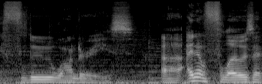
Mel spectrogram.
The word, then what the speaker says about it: Floowandereeze: is going to be i've said this name wrong in the past but i'm pretty sure it's flu wanderies uh you know as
